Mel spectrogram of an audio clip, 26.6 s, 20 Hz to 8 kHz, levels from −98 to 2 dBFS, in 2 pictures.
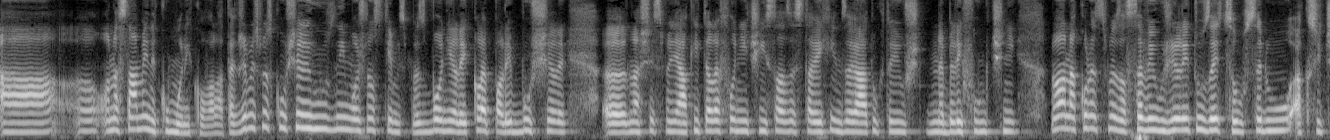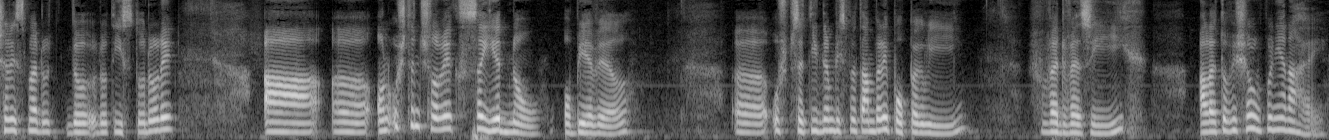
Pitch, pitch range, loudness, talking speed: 215 Hz, 200-235 Hz, -22 LUFS, 155 wpm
